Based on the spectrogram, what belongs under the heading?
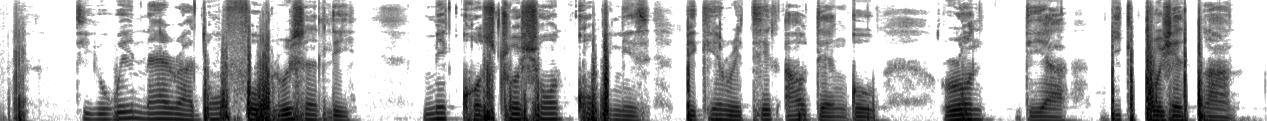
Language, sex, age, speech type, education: Nigerian Pidgin, male, 15-29, spontaneous, tertiary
